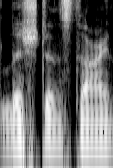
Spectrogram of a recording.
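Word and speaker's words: Liechtenstein: getting 1 nil against Likenstein. Um, you know, some people pronounce it Lichenstein or Lichenstein, but um I say Likenstein. Um, it might be a little bit dated. I I'm not really sure, but uh yeah, they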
